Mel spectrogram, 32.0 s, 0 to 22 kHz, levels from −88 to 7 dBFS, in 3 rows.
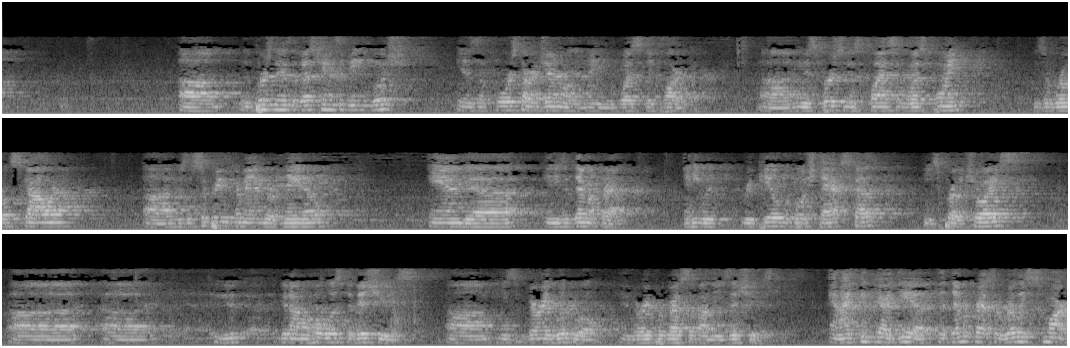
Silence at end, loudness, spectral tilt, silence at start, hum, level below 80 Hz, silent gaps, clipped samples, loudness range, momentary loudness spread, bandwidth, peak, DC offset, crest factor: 0 s; -21 LUFS; -5 dB/octave; 0 s; none; -50 dBFS; none; under 0.1%; 3 LU; 18 LU; 6.4 kHz; -2 dBFS; 1%; 20 dB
